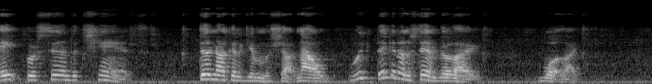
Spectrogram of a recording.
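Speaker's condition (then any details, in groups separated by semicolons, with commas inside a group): No condition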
